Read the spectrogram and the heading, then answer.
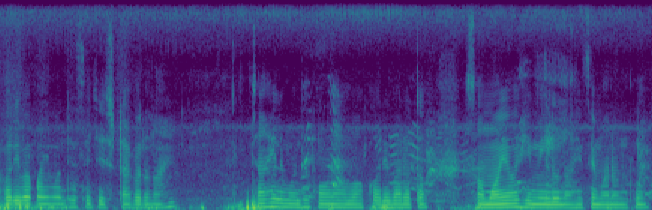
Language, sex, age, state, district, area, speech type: Odia, male, 18-30, Odisha, Nuapada, urban, spontaneous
